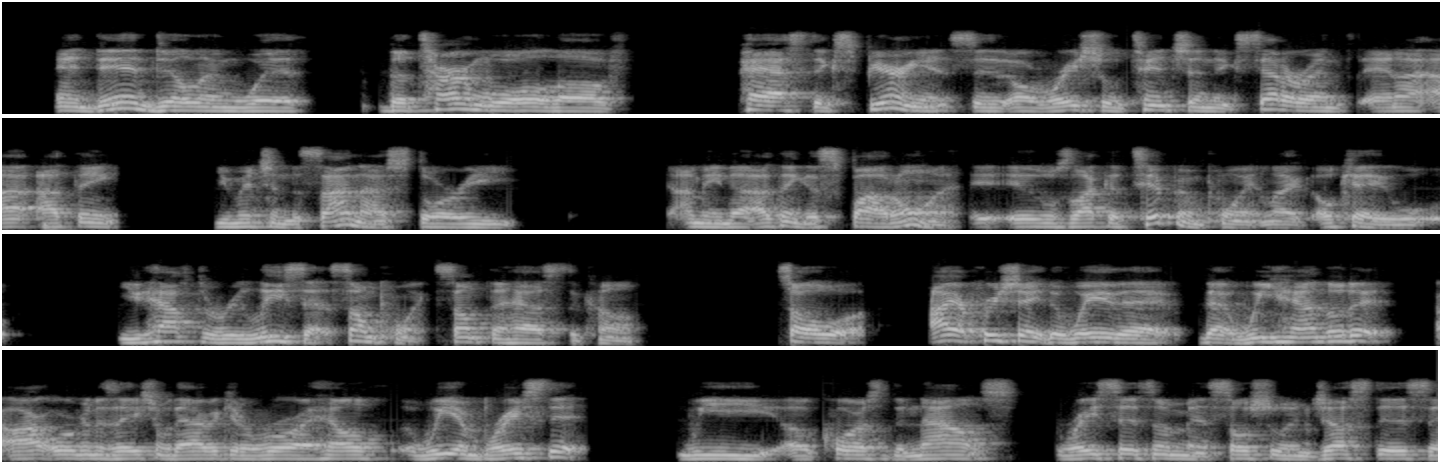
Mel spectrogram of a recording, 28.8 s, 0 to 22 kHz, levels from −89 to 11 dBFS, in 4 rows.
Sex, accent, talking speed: male, American, 165 wpm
